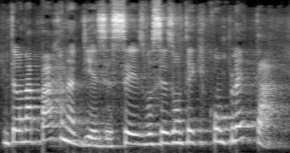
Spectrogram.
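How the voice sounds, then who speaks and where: A woman with a Brazilian Portuguese accent gives a recorded class, her voice sitting a little high. She explains each point patiently, step by step, and keeps checking that her students are following. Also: big pitch swings, fairly quick, a little mellow. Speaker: Spanish teacher. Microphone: phone screen recording.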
